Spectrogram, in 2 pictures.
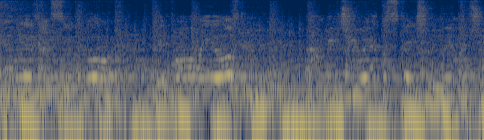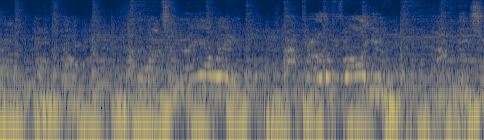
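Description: Live rock band playing: electric guitars, electric bass, keyboards and a drum kit, with a bass line moving from note to note, a wavering lead melody on top and steady cymbal strikes.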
